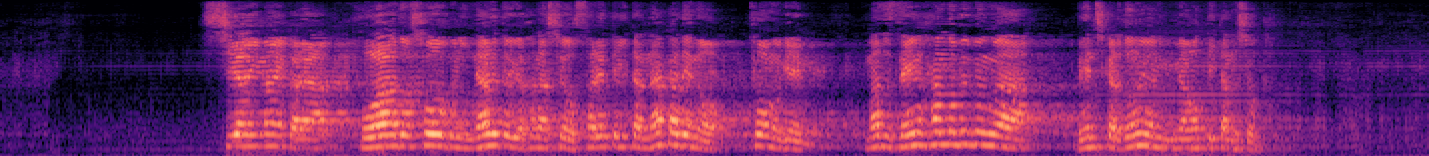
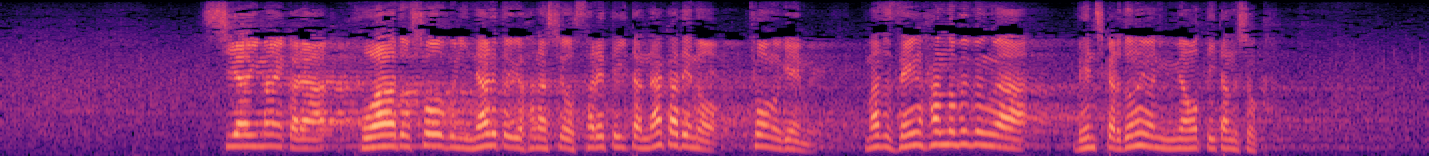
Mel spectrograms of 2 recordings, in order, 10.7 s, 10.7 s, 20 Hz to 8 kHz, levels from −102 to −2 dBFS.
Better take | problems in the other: second | noise reduction (neural separator model SepFormer DNS4)

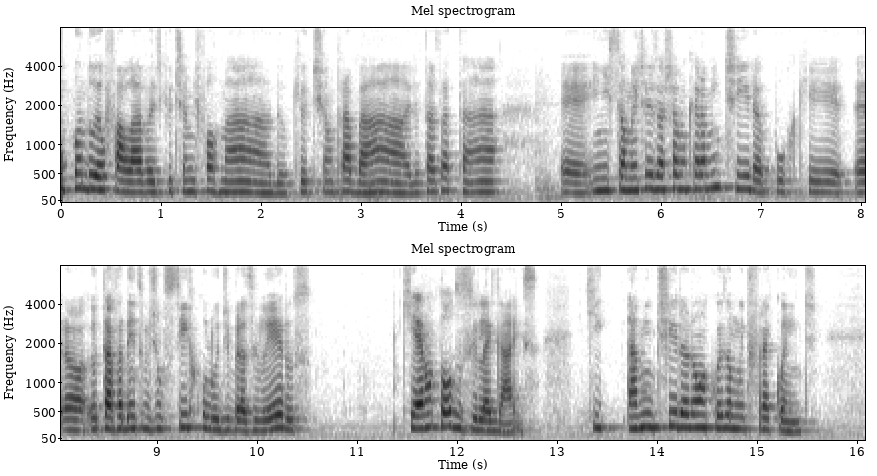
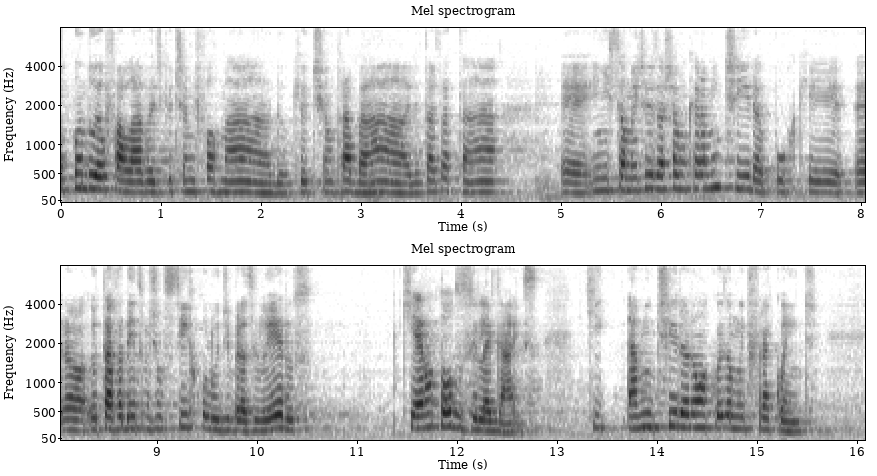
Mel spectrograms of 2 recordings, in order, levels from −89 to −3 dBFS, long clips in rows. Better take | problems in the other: first | room echo; dies away in 2.6 s

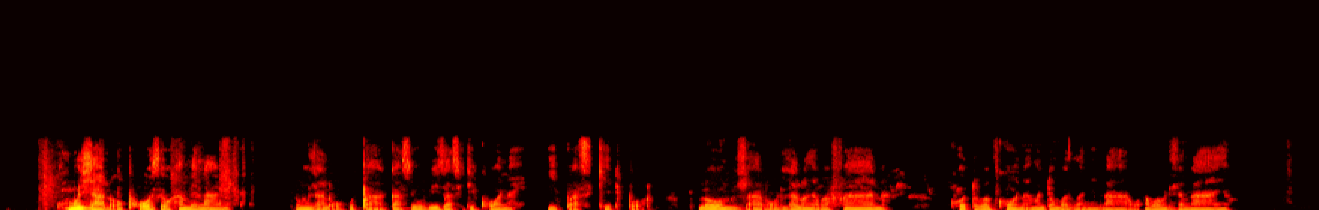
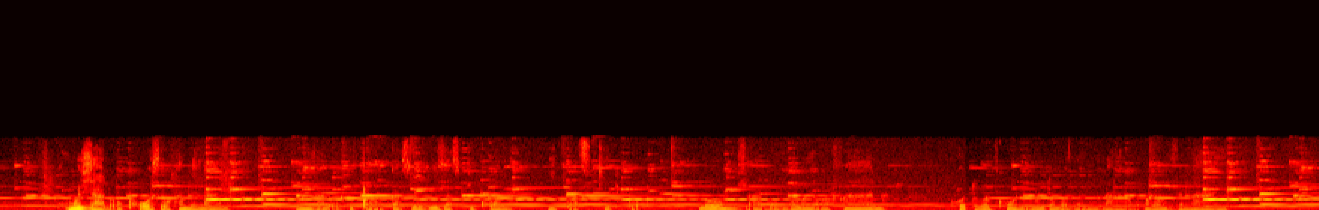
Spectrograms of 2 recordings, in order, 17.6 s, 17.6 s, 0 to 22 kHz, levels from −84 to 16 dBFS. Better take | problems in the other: first | background sound (Wind chime); as loud as the speech

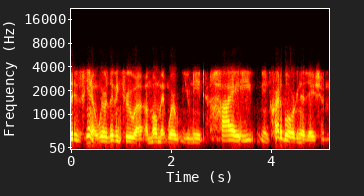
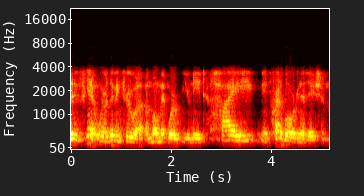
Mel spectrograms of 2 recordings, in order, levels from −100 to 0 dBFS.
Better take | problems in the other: first | room echo; dies away in 0.3 s

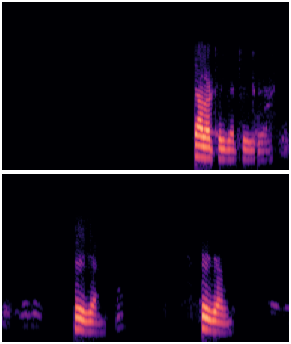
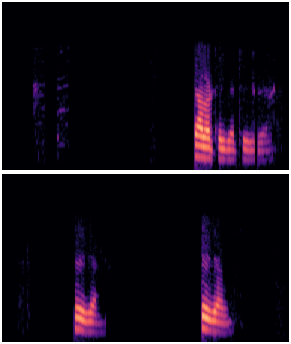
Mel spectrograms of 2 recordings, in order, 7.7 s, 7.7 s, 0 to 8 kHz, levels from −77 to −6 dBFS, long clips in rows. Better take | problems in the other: second | noise reduction (neural mask model Resemble Enhance denoiser)

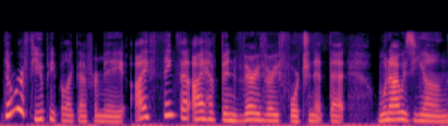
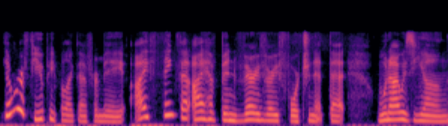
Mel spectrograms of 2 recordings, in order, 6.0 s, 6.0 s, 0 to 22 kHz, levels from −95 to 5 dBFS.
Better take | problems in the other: first | noise reduction (neural mask model Resemble Enhance denoiser)

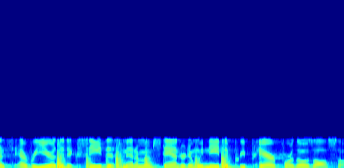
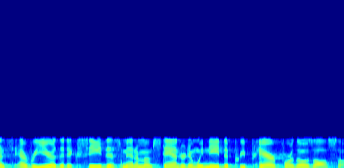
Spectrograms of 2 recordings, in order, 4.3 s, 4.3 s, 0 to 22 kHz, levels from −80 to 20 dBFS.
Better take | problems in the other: second | background sound (Knock / Wood); 3 dB below the speech

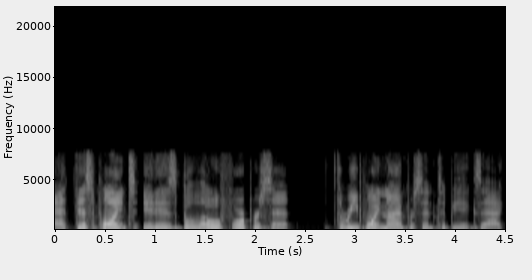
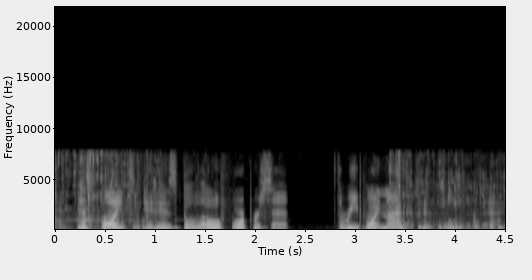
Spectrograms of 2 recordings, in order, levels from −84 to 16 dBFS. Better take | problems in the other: first | noise reduction (neural mask model RNNoise)

